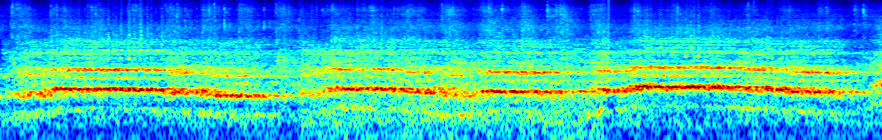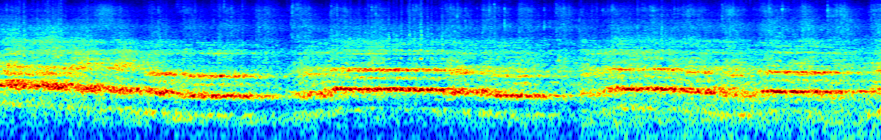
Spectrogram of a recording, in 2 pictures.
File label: genk chant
